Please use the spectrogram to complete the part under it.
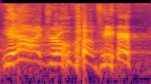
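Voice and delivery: high, slow comic retort; mock indignation. Patient to eye doctor's assistant, mock-indignant reply. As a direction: draw it out as if affronted.

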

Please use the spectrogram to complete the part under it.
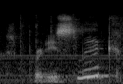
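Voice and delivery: "slick" soft and very high, drawn out; slow, hushed squeak on "slick"; sly aside. Real, not acted. Teacher admiring the blind pig trick, sly hushed aside.

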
